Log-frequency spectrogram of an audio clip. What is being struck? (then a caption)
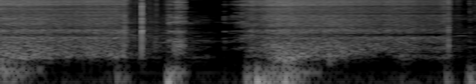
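Block of packed kinetic sand cut with a metal blade. A wavy-edged metal blade slices repeatedly through a brick-sized rectangular block of packed, glowing orange kinetic sand. Each cut produces a long, bright, hissing scrape as the blade slides through the sand, broken by short soft crunches and a brief silence between strokes.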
